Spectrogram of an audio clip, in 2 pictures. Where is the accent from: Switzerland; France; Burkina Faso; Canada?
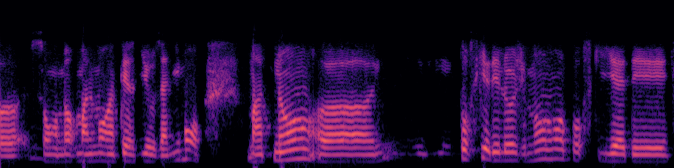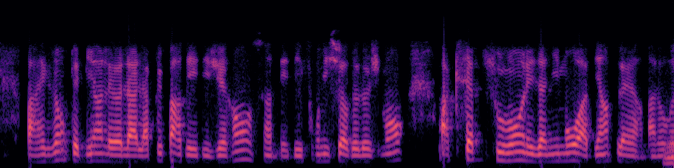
Switzerland; Quand on parle d'abandon d'animaux, chez nous en Suisse, on parle principalement de chats.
